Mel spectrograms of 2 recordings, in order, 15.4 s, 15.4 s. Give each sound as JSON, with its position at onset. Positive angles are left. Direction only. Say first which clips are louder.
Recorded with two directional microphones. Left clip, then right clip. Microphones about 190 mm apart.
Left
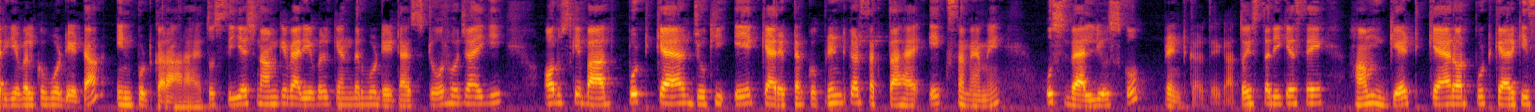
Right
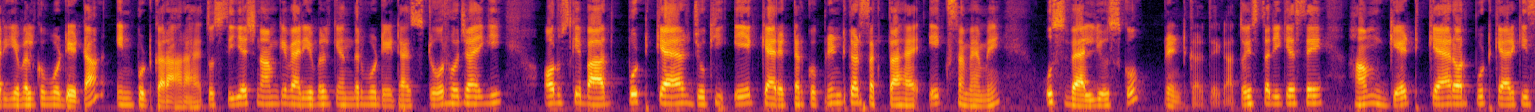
{"t": 0.0, "sound": "speech", "louder": "right 6 dB", "side_deg": -30}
